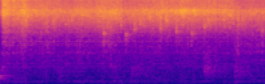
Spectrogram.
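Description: Sliced onions frying in hot oil in the pan where rohu fish was just fried for a Bengali potato and fish curry: a steady, dense, close sizzle and crackle running throughout with no talk.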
